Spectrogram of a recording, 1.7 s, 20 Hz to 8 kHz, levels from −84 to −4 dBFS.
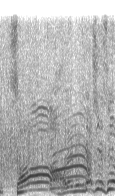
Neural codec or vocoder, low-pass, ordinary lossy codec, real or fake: none; 7.2 kHz; AAC, 48 kbps; real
